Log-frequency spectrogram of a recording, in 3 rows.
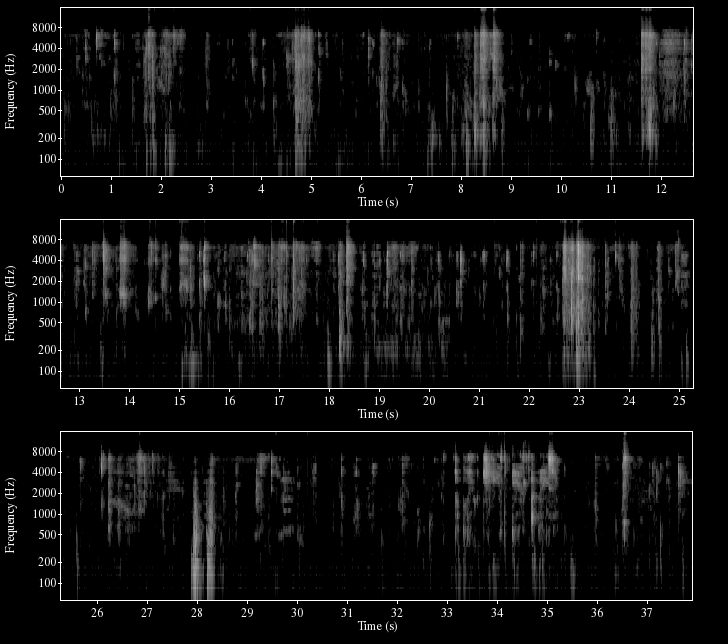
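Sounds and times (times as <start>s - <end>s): people chewing and crunching food: 0.0s - 37.9s.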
